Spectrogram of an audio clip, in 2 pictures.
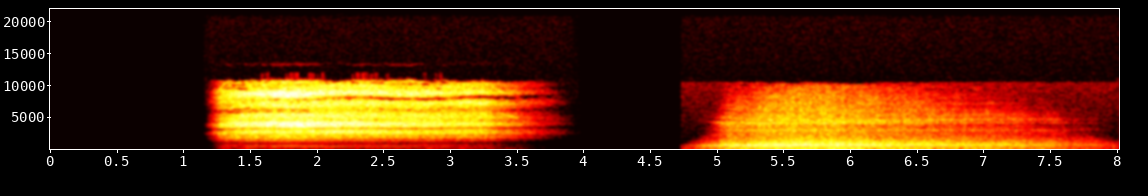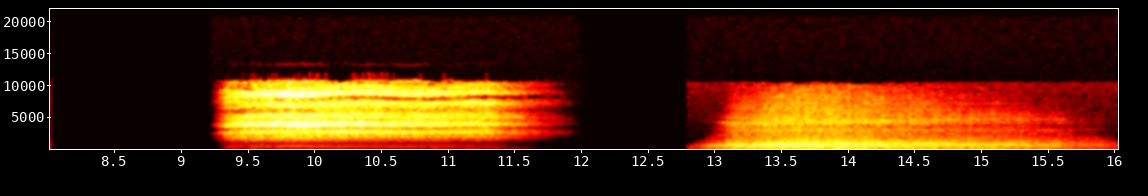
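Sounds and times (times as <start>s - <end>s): slow human breathing: 1.2s - 3.4s, 4.8s - 8.1s, 9.3s - 11.7s, 12.9s - 16.0s.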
